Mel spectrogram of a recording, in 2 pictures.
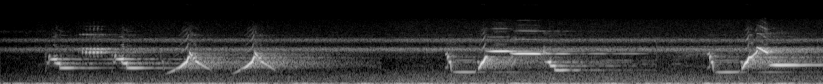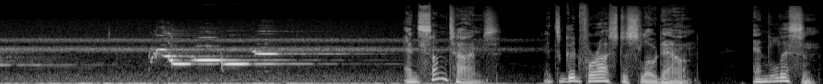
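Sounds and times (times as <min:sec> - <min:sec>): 
steady ringing tone: 0:00.0 - 0:13.7
slowed-down slate-colored solitaire song: 0:00.4 - 0:03.6, 0:04.2 - 0:13.3
speech: 0:12.3 - 0:15.2, 0:15.8 - 0:16.4.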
